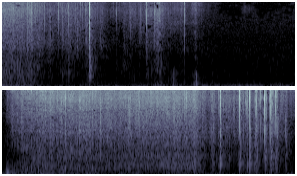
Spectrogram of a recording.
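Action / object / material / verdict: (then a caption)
scrape / kinetic sand slab cut with a plastic scraper / kinetic sand / none. A white plastic scraper blade cuts a flat, solid slab of beige kinetic sand on a white table into a grid of squares, and its plastic tip then presses small notches. Soft, bright crumbling and tearing crackles give way to a brief near-silence, then a steady, hissy scrape. The clip ends with a few sharp, crisp ticks from the pressing.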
